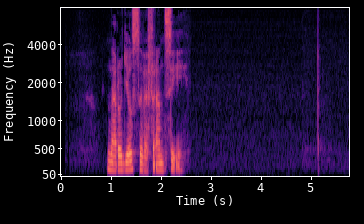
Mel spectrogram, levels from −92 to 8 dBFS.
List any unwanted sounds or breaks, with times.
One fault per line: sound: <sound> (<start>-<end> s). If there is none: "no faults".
no faults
